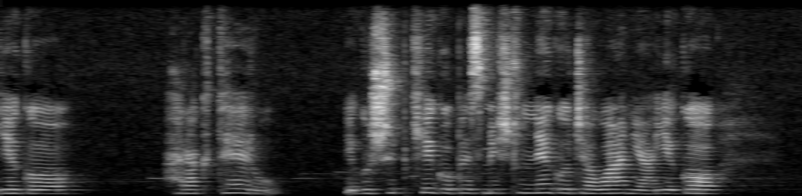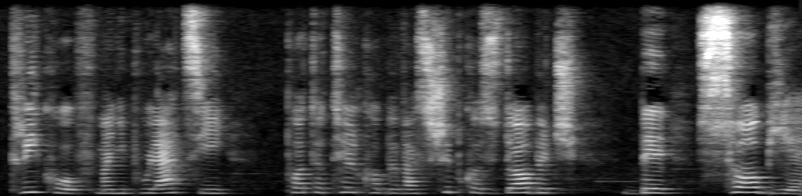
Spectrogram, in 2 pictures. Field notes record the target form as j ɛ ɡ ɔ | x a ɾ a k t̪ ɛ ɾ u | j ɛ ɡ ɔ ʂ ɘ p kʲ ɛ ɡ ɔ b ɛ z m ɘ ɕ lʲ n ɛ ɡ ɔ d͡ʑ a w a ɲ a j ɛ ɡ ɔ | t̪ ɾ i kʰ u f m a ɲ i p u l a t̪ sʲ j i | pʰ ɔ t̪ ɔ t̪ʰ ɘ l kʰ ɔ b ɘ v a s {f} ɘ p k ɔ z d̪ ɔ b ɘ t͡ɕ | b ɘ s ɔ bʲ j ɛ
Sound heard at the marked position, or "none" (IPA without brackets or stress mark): ʂ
